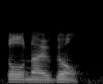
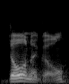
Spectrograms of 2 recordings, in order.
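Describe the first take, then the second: First: All three syllables are said clearly. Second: The middle syllable is swallowed and rushed. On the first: "it's a three-syllable word in my mind" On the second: "sounds like you're swallowing the whole word"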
